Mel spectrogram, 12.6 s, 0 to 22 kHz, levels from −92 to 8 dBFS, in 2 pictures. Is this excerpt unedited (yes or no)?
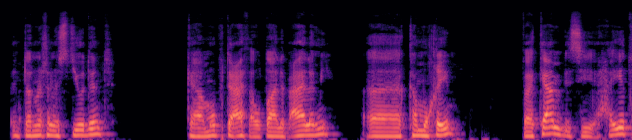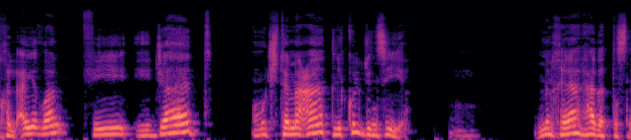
yes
